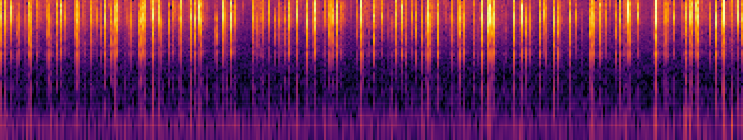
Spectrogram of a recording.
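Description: A white plastic Cantu curl activator cream bottle, hollow and partly filled, is held horizontally and tapped quickly with long acrylic nails. A rapid, steady stream of sharp, bright clicks with almost no ring runs throughout over a faint low rumble.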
